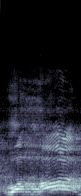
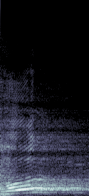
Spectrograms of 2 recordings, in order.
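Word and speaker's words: whole: Ya, kadang-kadang ada silent letter, tulisannya wahol, bacanya hol.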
